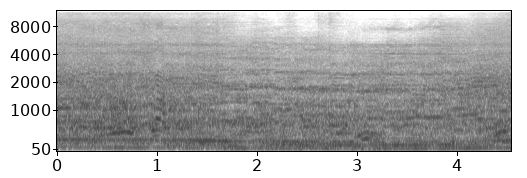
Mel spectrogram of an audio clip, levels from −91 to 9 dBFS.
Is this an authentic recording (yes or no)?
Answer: no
